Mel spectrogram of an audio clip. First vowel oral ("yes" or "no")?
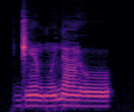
no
